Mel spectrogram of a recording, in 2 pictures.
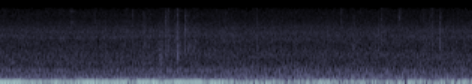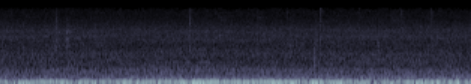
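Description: Steady low rumble of an Amtrak passenger train rolling along, heard from inside the passenger car, with a few faint ticks.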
